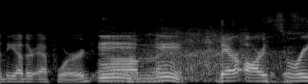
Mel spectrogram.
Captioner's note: laughter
